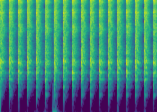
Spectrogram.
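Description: Synthesized hi-hats from Ableton's Collision instrument (a noise exciter fed through a resonator) playing solo. They make a fast, even run of short, bright metallic ticks, about ten a second.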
